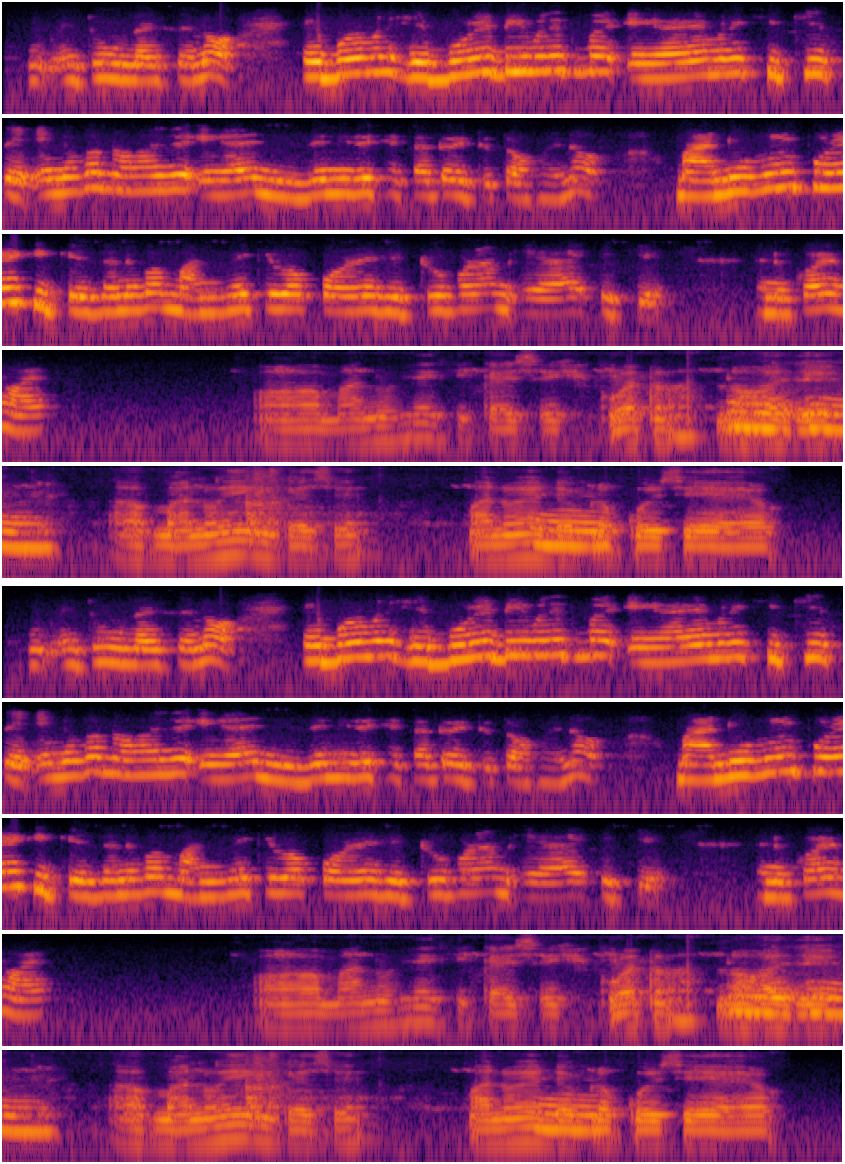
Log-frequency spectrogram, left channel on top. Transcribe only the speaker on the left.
এইটো ওলাইছে ন। সেইবোৰ মানে সেইবোৰেদি মানে তোমৰ এ আইয়ে মানে। শিকিছে এনেকুৱা নহয় যে এ আইয়ে নিজে নিজে শিকাটো এইটো নহয় ন মানুহে পৰাই শিকে যেনেকুৱা মানুহে কিবা কৰে সেইটোৰ পৰা এ আইয়ে শিকে সেনেকুৱাই হয়
উম
উম
উম।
